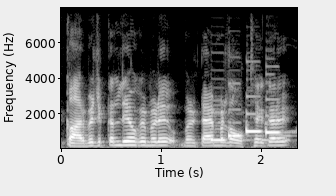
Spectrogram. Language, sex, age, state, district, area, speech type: Punjabi, male, 60+, Punjab, Hoshiarpur, urban, spontaneous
